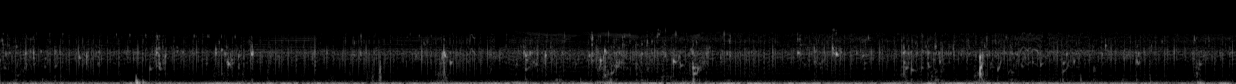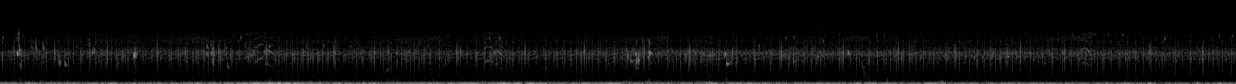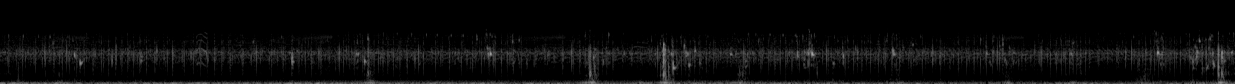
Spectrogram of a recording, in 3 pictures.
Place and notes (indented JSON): {
  "title": "Jūrmala, Latvia, Lielupe underwater",
  "date": "2020-07-23 10:15:00",
  "description": "hydrophome in river Lielupe",
  "latitude": "56.97",
  "longitude": "23.80",
  "timezone": "Europe/Riga"
}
